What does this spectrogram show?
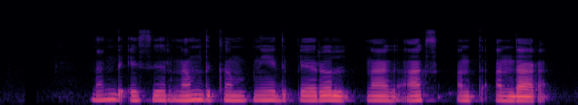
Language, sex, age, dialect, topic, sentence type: Kannada, male, 18-24, Northeastern, banking, statement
